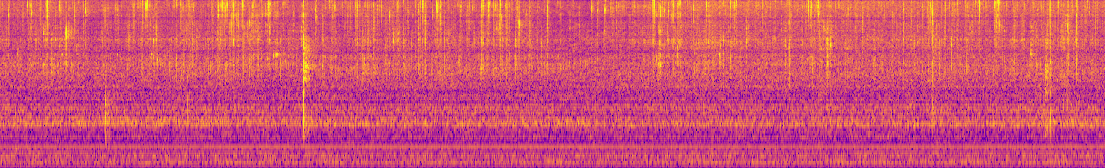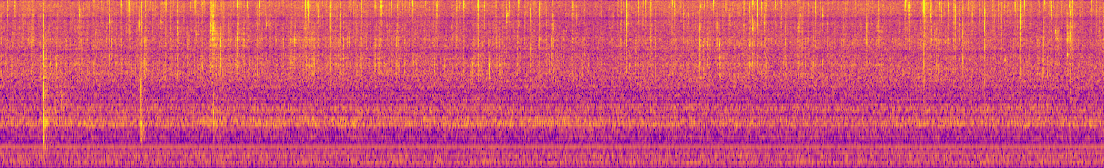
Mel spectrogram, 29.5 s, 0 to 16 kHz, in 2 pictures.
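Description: Spoonfuls of gram-flour fritter batter frying in shallow oil in a frying pan, a steady soft sizzle, under a steady low hum. A few light clicks of a spoon on the pan and batter bowl, about 4 s in and around 14 to 17 s.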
